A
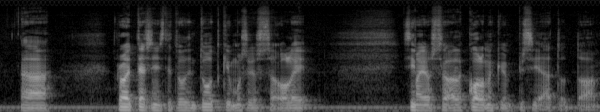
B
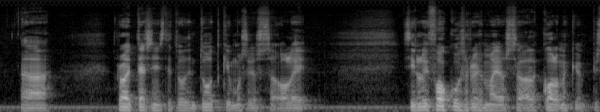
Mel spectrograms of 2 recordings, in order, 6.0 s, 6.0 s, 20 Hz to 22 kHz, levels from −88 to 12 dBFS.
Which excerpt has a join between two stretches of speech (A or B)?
A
